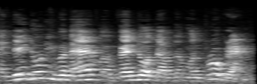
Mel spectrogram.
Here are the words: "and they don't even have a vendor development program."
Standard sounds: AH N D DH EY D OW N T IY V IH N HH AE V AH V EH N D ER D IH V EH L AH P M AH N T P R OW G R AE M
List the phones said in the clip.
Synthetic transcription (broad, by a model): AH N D EY D OW N T IY V IH N HH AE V AH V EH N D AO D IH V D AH M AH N P R OW G R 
